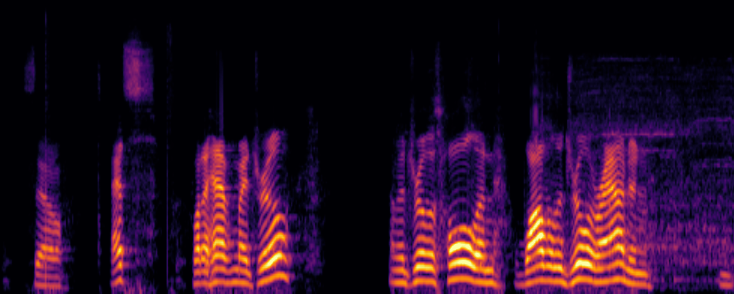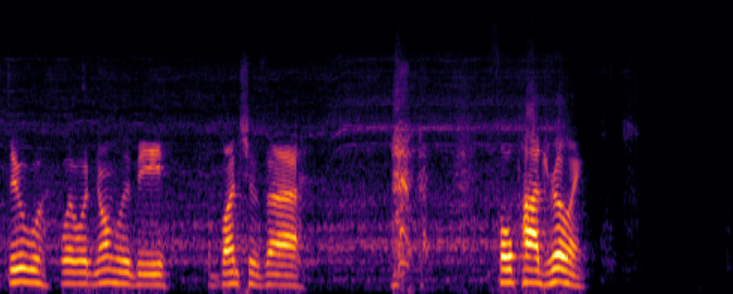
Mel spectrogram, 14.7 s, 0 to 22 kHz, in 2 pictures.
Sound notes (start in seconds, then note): 11.2 laughing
